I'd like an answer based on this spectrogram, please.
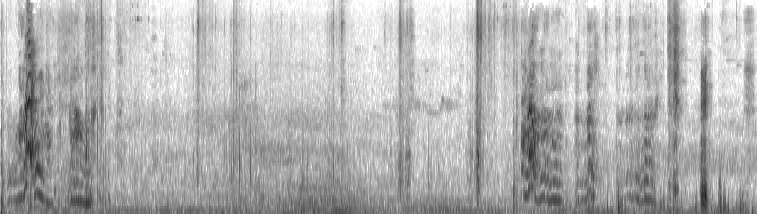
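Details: Chihuahua playing football gives scattered sharp barks, two near the start, then a pause of several seconds, then a couple more toward the end, amid clattering and scuffing from play.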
